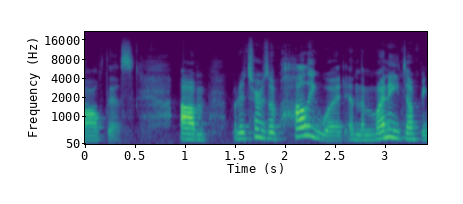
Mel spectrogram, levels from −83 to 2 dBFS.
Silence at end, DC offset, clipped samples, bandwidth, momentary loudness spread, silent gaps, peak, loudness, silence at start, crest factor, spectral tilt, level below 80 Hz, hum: 0 s; under 0.1%; under 0.1%; 17 kHz; 15 LU; none; -4 dBFS; -24 LUFS; 0 s; 20 dB; -3.5 dB/octave; -72 dBFS; none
